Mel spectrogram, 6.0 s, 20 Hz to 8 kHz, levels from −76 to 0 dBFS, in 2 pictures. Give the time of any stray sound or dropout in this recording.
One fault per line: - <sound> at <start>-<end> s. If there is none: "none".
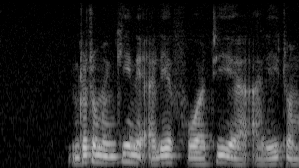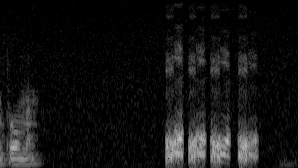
- laugh at 4.6-5.6 s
